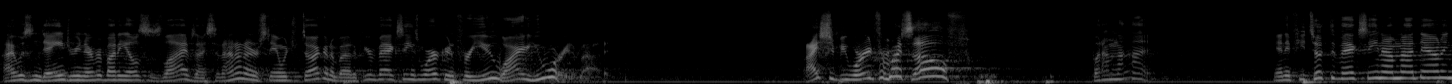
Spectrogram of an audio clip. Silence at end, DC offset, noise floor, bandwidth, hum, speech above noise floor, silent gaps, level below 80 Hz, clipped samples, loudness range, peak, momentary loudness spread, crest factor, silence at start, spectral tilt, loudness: 0 s; under 0.1%; -62 dBFS; 19 kHz; 60 Hz at -65 dBFS; 22 dB; none; -62 dBFS; under 0.1%; 6 LU; -22 dBFS; 17 LU; 20 dB; 0 s; -4 dB/octave; -40 LUFS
